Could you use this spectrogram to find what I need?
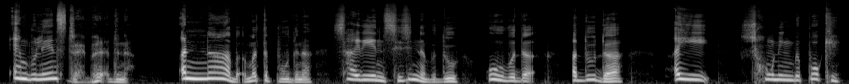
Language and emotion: Manipuri, disgusted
